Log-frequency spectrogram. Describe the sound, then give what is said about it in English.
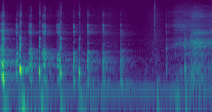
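An alarm going off as a quick run of repeated tonal beeps that fade over about two seconds, followed by a brief soft rustle. “Oh, that was my alarm. I got to put out the trash.”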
